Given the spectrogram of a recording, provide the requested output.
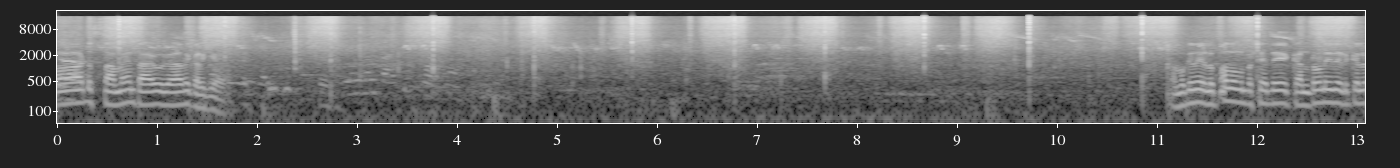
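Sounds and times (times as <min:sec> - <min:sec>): short hissing swish: 0:00.4 - 0:13.0.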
